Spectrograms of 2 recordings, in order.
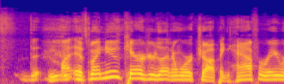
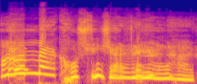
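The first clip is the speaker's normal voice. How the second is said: goofy, pitched-up, silly comedian-style voice; 7 semitones higher than usual. Discussing Adam Sandler's return to host, the speaker does an Adam Sandler impression. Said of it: "the impression we run off doing".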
